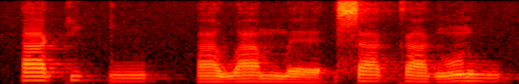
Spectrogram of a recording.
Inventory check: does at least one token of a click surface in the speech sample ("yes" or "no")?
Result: no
